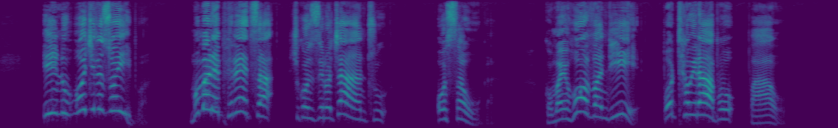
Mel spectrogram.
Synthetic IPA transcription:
inuɔt͡ʃitazɔipa | mumalɛpʰɛɾɛt͡sa | t͡ʃikɔnzɛɾɔt͡ʃaːntʰu | ɔsaṵːkḁ | kɔmajɛɦɔvandijɛ | pɔtʰawiɾap̬ɔpaːwɔ̰

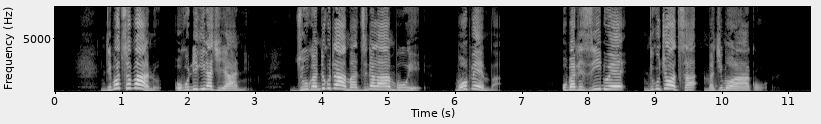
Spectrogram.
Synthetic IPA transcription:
ndipɔt͡sʰɔpanɔ̰ | ukuɗikiɾat͡ʃijaːnḭ | d͡zukandikutamad͡zinalaːmbuːjɛ̰ | mɔupɛːmba̰ | uɓatiziɗwɛ | ndikut͡ʃɔt͡sʰamat͡ʃimɔaːkɔ̰

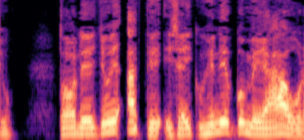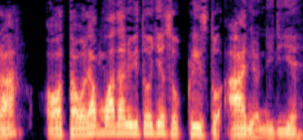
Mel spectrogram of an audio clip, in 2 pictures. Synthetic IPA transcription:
o | tɔned͡ʒoeʔateʔeʃaikuɦeneɡomejaoɾa | ɔtaoɾeamwaːðaniwitod͡ʒɛs̬okɾistoʔaɲɔniɾiɛ

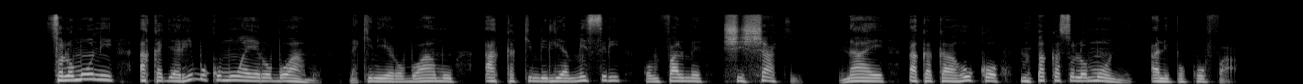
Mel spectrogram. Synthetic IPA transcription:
sɔlɔmɔniakaʄaɾiɓukumuajɛɾɔɓɔamu | lakinijɛɾɔɓɔamu | akakimbiliamisɾi | kwam̩falmɛ | ʃiʃakʰi | najɛ | akakaːhukɔm̩pakasɔlɔmɔnialipɔkufa̰

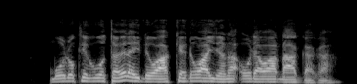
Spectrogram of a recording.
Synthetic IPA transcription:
moːndokeɣoːtaweɾainewakɛnewainanaʔoɾeawaːnaːɡa̰ɣa̰

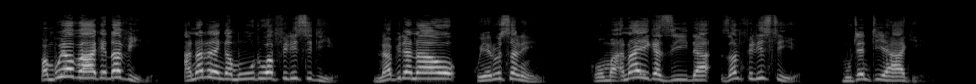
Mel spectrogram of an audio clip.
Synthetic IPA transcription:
pambujɔpak̬ɛɗavḭɗɛ | anatɛŋɡamutuwafilisit̬ḭjɔ̰ | nap̬itanawɔkujɛɾusalɛ̰mu | kɔmaːnaikaziɗazaɱfilis̬tḭjɔ̰ | mutɛntijaːkɛ

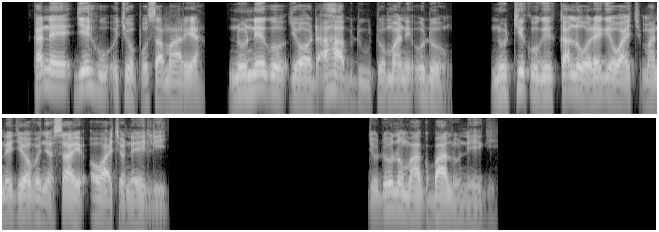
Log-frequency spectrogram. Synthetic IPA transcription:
kanɛd͡ʒeɦuot͡ʃoposamaɾɪa | noneɡod͡ʒɔːdaɦabdutomanɪʔodoŋ | notjekoɡɪkalʊɔɾɛɡɪwat͡ʃmanɛd͡ʒɛhɔvaɲasajɛʔɔwat͡ʃɔnɛelid͡ʒ | d͡ʒodolomaɡbaloneɡɪ

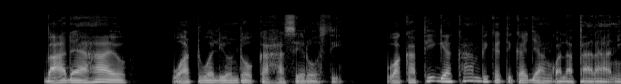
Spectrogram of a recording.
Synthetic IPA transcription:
ɓaːɗajaɦajɔ | wa̰tuwaliɔndɔkaɦasɛɾɔθḭ | wakapiɠakambikatikaʄaŋɡwala̰pa̰ɾa̰nḭ

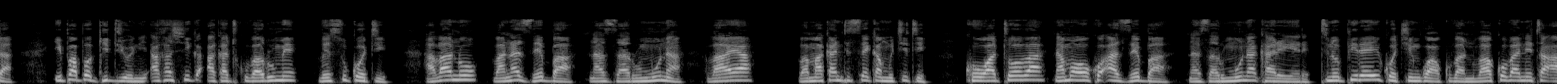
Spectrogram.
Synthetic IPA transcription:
ipap̬o̞ɡʱidʱio̞niʔakaʂik̬aʔakat̬i̥kuʋaɾume̞ | ʋe̞suko̞ːti | ɦaʋano̞ʋanaze̞bʱanazaɾumuna | ʋaja | ʋamakandise̞kamut͡ʃiːti | ko̞wato̞ʋanamao̞ko̞ʔaze̞bʱanazaɾumunakaɾeɦeːɾetino̞piɾeikot͡ʃiŋɡwakuʋan̤uʋako̞ʋane̞taː

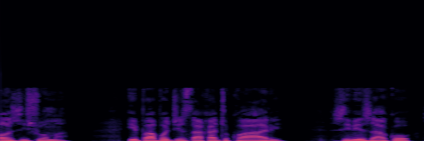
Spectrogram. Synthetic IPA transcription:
oʐiʃo̞ːma | ipap̬o̞d͡ʒe̞suakat̬ikwaːɾi | ʐ̥iʋiʐaːko̞

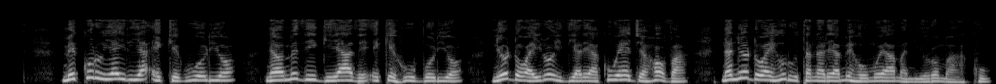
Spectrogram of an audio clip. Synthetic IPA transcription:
mekoɾujaiɾiaʔekeɣuoɾiɔ | najɔmeðiːɡijaðeʔekeɦuːboɾiɔ | neondowaiɾoiðiaɾeakuɛd͡ʒɛɦɔva | naneondowaiɦuɾutanaɾeameɦomojamanioɾomaku

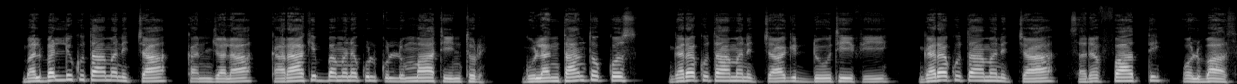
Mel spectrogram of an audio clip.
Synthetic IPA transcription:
bɐlbɐlːɪkʊt̪aːmɐnɪt͡ʃːaːkɐnd͡ʒɐlaːkɐɾaːkɪbːɐmɐnɐkʼʊlkʼʊlːʊmːaːt̪iːnt̪ʊɾɛ̥ | ɡʊlɐnt̪aːnt̪̬ɔkːɔs | ɡɐɾɐkʊt̪aːmɐnɪt͡ʃːaːɡɪd̪ːuːt̪iːfɪ | ɡɐɾɐkʊt̪aːmɐnɪt͡ʃːaːsɐd̪ɐfːaːt̪ːɪ | ɔlbaːsɐ̥

